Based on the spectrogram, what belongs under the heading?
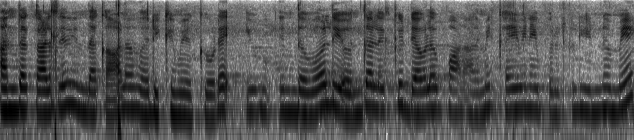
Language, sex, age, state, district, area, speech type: Tamil, female, 30-45, Tamil Nadu, Cuddalore, rural, spontaneous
